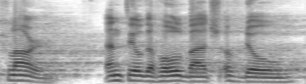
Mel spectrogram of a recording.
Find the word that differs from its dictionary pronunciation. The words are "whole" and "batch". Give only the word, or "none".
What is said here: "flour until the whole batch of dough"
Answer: none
